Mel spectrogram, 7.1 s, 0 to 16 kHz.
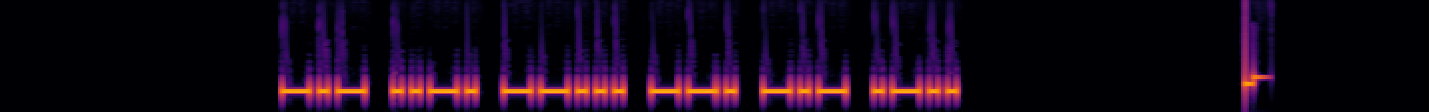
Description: Morse code, heard as a keyed tone, about 26 wpm, 700 Hz. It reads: KF7GKL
